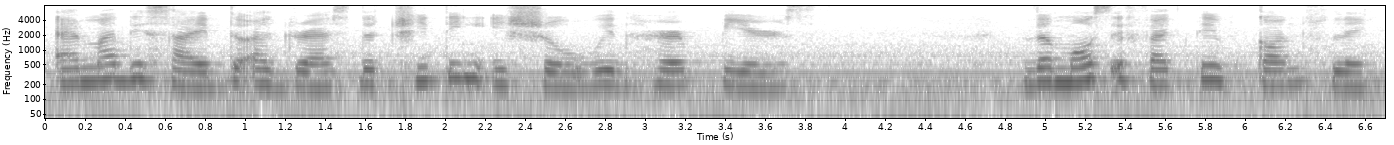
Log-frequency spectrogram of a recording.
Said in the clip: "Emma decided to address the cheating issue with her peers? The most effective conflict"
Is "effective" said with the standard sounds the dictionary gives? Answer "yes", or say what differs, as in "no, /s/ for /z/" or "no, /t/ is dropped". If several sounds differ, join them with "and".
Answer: yes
